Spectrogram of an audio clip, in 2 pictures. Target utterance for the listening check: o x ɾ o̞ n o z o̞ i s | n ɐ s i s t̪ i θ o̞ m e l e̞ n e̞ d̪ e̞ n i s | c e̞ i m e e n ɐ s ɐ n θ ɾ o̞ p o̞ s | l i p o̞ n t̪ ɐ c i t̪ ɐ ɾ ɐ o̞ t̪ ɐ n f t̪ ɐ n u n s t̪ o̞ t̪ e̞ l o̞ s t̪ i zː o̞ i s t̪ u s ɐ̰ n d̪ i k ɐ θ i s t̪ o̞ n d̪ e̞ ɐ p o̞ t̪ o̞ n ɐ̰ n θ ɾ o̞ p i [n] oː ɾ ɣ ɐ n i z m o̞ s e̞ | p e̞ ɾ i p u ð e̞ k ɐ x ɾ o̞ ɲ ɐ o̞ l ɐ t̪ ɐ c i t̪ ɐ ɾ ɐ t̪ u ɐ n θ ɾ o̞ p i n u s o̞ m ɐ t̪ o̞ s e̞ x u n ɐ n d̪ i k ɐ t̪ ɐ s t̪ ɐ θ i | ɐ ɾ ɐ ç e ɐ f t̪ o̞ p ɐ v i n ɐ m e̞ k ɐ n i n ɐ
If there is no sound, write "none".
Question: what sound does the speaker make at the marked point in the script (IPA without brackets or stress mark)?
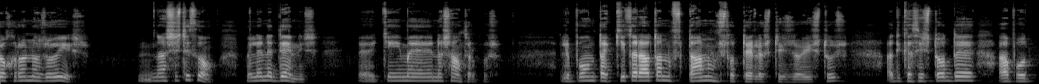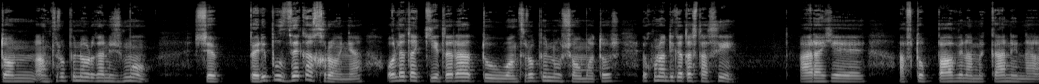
n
